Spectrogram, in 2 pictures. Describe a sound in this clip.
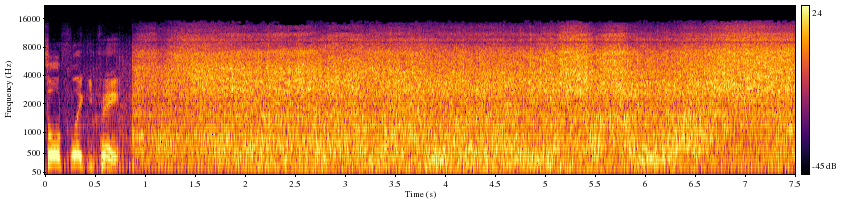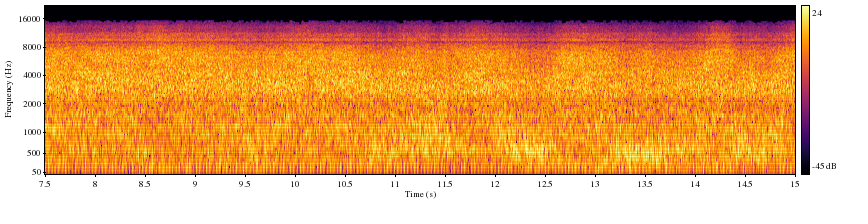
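A pressure washer sprays water with a steady loud hiss.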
